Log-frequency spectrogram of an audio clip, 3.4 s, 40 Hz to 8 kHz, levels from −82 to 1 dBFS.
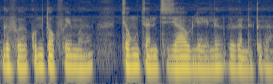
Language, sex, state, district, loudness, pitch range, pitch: Wancho, male, Arunachal Pradesh, Longding, -17 LUFS, 115-125 Hz, 120 Hz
